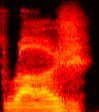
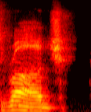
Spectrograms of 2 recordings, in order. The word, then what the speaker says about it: Raj: Um, but apart from that, it wasn't written down until the British, um, the Raj, which incidentally is not pronounced Raj, it's Raj. And uh, they were the, uh, uh, the British rulers of India.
